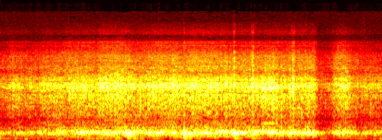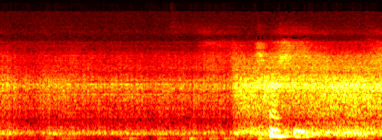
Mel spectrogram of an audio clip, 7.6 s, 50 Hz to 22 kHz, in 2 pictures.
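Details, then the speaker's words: Blaupunkt Arkansas tube radio after replacing the blown ECH81 mixer-oscillator tube: on shortwave a station comes through clearly over hiss, dips while retuning with the FM fine-tuning, then locks back in; reception restored. "so happy this is working oh that's fantastic that is fantastic okay the ECHL e1 was blown and it's probably the oscillator section"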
